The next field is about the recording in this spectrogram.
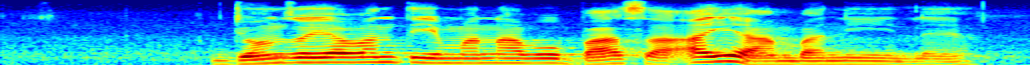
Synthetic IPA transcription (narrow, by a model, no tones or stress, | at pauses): d͡ʒɔnd͡zɔjaβantimanaβɔbasa̰ʔajiɦa̰mbaniːlɛ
